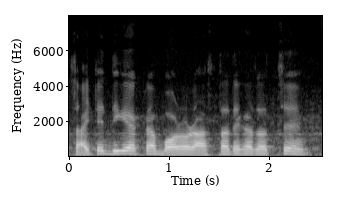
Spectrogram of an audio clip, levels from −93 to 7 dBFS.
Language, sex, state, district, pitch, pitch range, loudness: Bengali, male, West Bengal, Alipurduar, 140 Hz, 135-160 Hz, -16 LUFS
